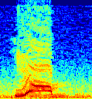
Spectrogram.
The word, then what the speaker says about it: jam: However, I believe virtually all liturgical texts use the J, and it is pronounced like a quick I, really a Y sound, as in yes. For instance, the word J-A-M, meaning already, is Yam.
